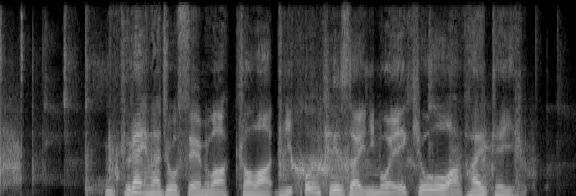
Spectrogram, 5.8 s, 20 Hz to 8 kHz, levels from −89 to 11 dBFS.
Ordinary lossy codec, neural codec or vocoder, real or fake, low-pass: none; codec, 16 kHz, 0.8 kbps, ZipCodec; fake; none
